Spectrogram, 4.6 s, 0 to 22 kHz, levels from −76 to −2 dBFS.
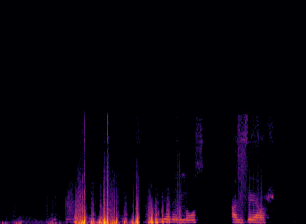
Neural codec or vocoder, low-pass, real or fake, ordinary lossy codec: none; 10.8 kHz; real; Opus, 24 kbps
